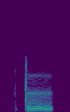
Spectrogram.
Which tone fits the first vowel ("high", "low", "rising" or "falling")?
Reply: falling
